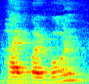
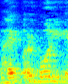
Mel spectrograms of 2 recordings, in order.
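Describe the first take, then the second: First: हाइपरबोल ending cleanly on ल with no vowel after it; correct pronunciation. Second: हाइपरबोली said with a long ई added at the end; common mispronunciation. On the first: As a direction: say हाइपरबोल the right way, stopping on ल with a slight rise. (हाइपरबोल को सही ढंग से, ल पर साफ़ रुककर बोलें) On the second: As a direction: quickly say हाइपरबोली as many people do, ending on ई. (हाइपरबोली को अंत में ई लगाकर जल्दी से बोलें) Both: Shown as a demonstration. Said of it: "कई लोग हाइपरबोली भी बोलते हैं".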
